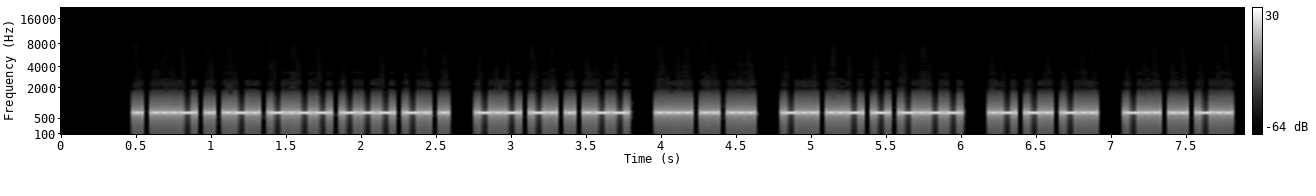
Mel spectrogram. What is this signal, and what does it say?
Morse code, heard as a keyed tone, about 40 wpm, 700 Hz. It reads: EVERYONE KNEW HIS DUTY AND DID
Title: Sentences from Top 1500 Words 40wpm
